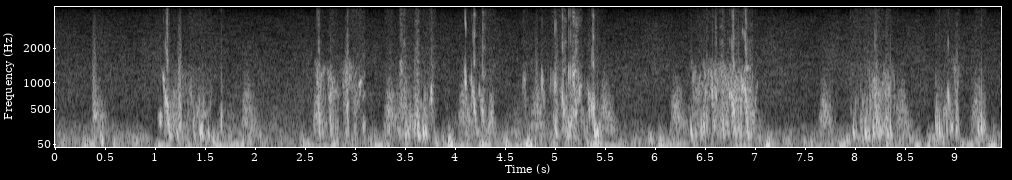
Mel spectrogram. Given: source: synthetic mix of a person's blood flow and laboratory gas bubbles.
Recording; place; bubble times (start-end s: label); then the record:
Doppler ultrasound of blood flow; subclavian vein
1.02-1.58 s: bubbles
1.63-1.72 s: bubbles
2.58-3.12 s: bubbles
3.29-3.80 s: bubbles
4.06-4.42 s: bubbles
4.67-4.74 s: bubbles
4.84-5.50 s: bubbles
6.33-7.03 s: bubbles
7.95-8.43 s: bubbles
8.79-9.07 s: bubbles
9.20-9.32 s: bubbles
From the record:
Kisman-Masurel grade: 233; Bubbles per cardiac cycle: several, 3 to 8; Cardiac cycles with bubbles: 50 to 99%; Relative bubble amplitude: loud (0.450 to 0.775); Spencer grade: 3 (all of the cardiac periods contain showers or single bubble signals, but not dominating or overriding the cardiac motion signals); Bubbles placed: anywhere in the cardiac cycle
